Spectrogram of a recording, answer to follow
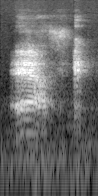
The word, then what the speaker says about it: ask: For all of those people who have a little difficulties in their pronunciation, say the word ass, then say the K sound. Ass, ask.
